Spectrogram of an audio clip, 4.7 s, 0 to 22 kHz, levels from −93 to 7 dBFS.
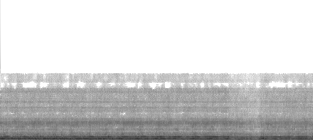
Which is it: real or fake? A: fake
